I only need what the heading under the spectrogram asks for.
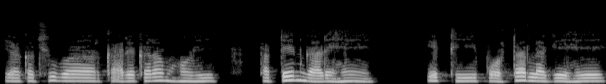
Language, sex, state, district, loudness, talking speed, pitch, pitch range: Chhattisgarhi, male, Chhattisgarh, Jashpur, -19 LUFS, 130 wpm, 150 Hz, 145-155 Hz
